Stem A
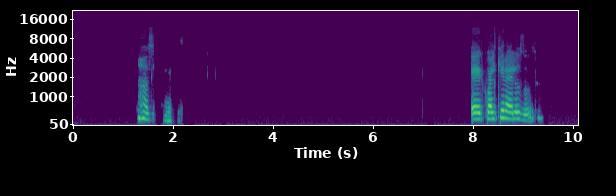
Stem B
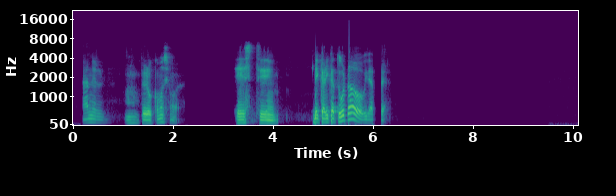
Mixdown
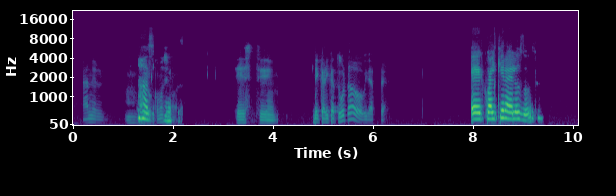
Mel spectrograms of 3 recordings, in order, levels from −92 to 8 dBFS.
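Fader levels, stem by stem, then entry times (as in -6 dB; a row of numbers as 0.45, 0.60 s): -1.5, -19.0 dB; 0.00, 0.00 s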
